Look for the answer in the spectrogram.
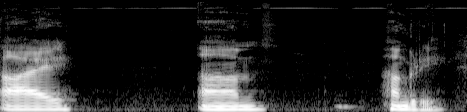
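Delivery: very slow, drawn-out first word, pauses between words. Speaker imitates people who pause between each word to remember the self, very slowly. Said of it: "they would speak very slowly".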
